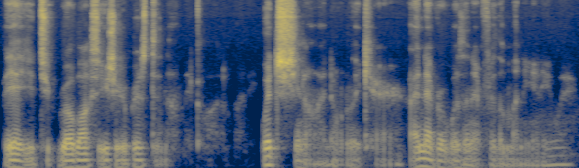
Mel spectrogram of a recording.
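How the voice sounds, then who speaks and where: A man's voice: sits low, quick pace, gravelly, slightly rough, whispered. A young man chatting casually on a livestream, tired and rambling with lots of fillers. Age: young adult. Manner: relaxed, rambling, many fillers. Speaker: streamer.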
